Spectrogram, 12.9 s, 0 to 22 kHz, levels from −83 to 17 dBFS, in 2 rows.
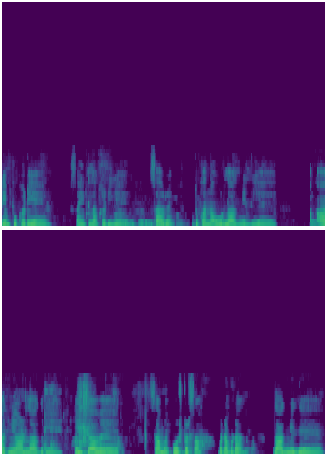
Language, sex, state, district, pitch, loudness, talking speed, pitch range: Rajasthani, female, Rajasthan, Churu, 175 Hz, -19 LUFS, 135 wpm, 165-185 Hz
